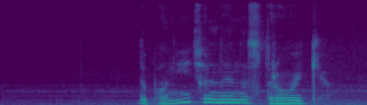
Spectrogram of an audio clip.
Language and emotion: Russian, sad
